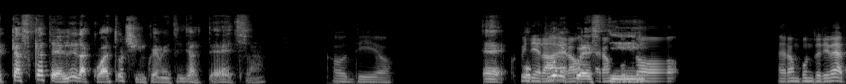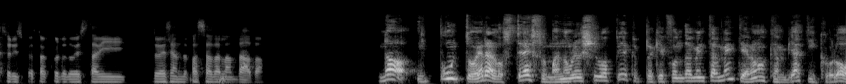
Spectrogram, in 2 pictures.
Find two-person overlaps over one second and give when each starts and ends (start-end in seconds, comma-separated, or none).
5.1-6.5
